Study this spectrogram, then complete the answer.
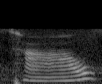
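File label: "caau2", Cantonese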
